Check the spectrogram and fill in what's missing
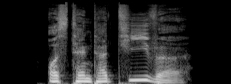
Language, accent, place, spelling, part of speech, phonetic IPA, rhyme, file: German, Germany, Berlin, ostentative, adjective, [ɔstɛntaˈtiːvə], -iːvə, De-ostentative.ogg
- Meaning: inflection of ostentativ: 1. strong/mixed nominative/accusative feminine singular 2. strong nominative/accusative plural 3. weak nominative all-gender singular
